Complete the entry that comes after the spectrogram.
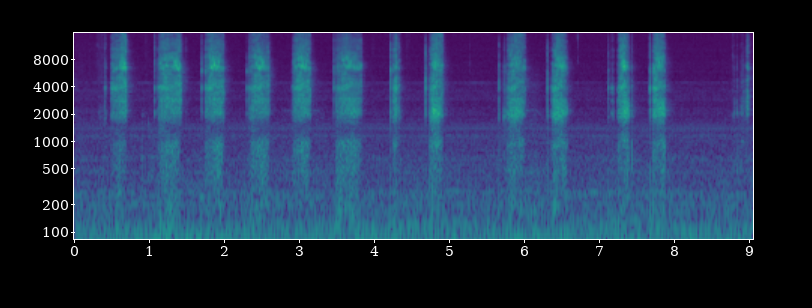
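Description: A wooden match head is rubbed and scratched repeatedly along the striker strip of a small cardboard matchbox held in one hand, without lighting. About sixteen short, bright, rasping strokes come at an uneven pace over a faint low background hum.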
